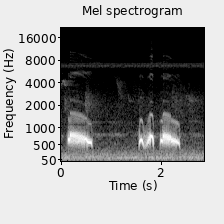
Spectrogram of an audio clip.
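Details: Spotted dove lure bird used for trapping in a yard: a long level coo, then a full phrase of a quavering double note and another drawn-out coo.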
